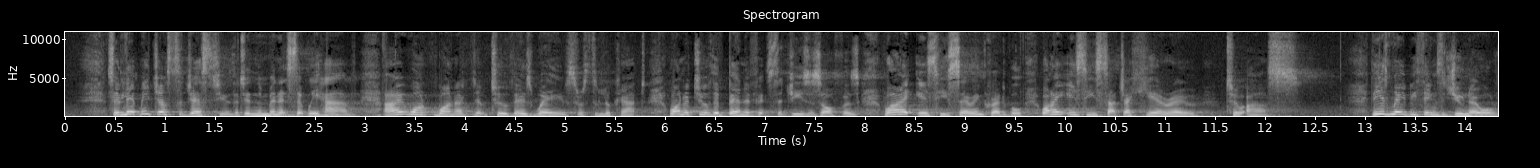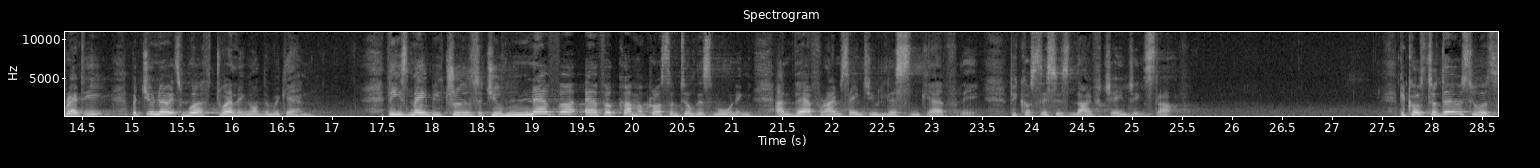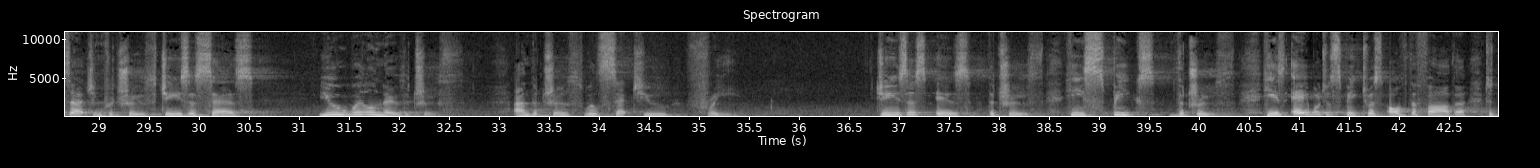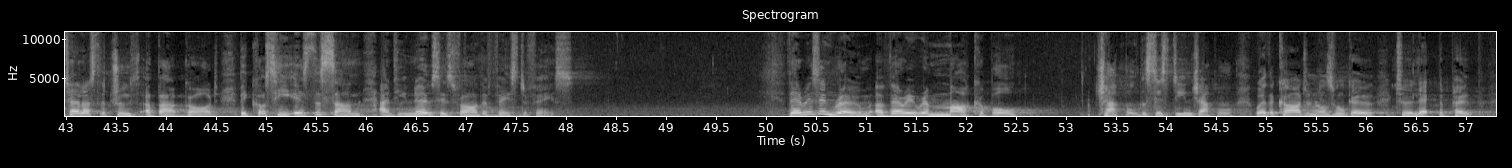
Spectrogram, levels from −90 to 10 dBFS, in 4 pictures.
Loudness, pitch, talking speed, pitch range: -21 LUFS, 210 Hz, 180 wpm, 170-250 Hz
